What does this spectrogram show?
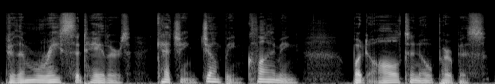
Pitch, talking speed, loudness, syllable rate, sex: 90 Hz, 155 wpm, -20 LUFS, 5.1 syllables/s, male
